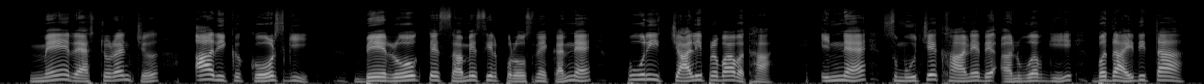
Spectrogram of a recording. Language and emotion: Dogri, happy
